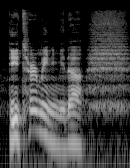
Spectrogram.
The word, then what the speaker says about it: determine: 정말 많은 고등학생들이 이걸 자꾸 determine 또는 determine이라고 발음하는데요. determine입니다.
